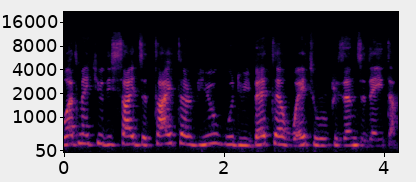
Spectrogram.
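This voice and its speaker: A woman with a French accent speaks at a moderate pace in a fairly high pitch, her tone bright and sharp and her intonation fairly even. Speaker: meetup organizer. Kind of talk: moderating Q&A.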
